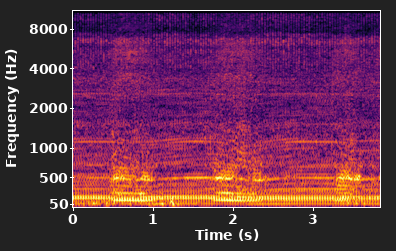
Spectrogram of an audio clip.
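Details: Craftsman wheeled weed wacker, two-stroke, found dirty, missing its spark plug and sat for an unknown time; now running with a new plug, cleaned carb and fresh gas. Even, fast drone holding steady while cutting, rising slightly now and then; healthy.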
